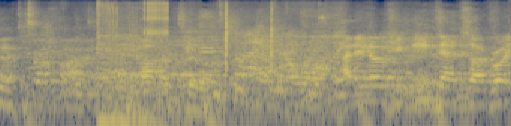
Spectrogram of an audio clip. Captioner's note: people chattering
